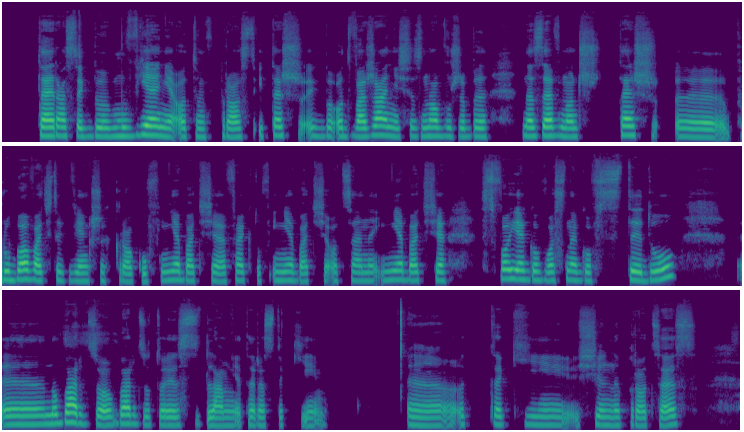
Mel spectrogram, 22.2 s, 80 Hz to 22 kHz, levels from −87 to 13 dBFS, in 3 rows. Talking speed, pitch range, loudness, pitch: 140 wpm, 190-215 Hz, -26 LUFS, 200 Hz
